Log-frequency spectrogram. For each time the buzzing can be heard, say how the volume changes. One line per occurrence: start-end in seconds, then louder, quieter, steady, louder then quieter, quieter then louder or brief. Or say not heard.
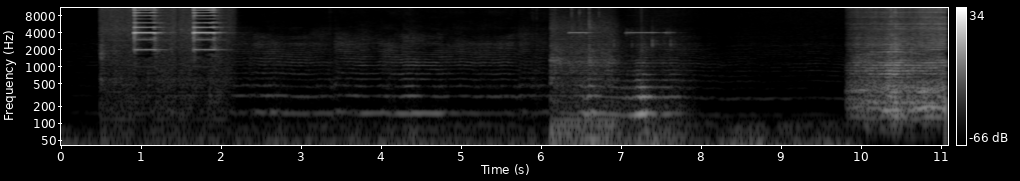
0.1-11.0 louder.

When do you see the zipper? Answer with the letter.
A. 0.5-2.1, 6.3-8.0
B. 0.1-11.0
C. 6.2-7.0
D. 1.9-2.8
C.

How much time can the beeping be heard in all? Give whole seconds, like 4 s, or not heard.
3 s.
